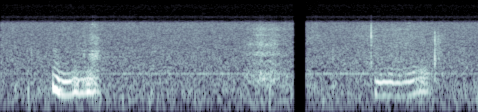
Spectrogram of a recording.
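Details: Sleeping pet cat Sylvester gives two soft, buzzy snoring breaths a few seconds apart, with a brief cut in the sound between them.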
